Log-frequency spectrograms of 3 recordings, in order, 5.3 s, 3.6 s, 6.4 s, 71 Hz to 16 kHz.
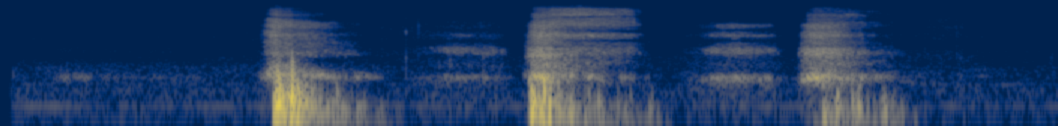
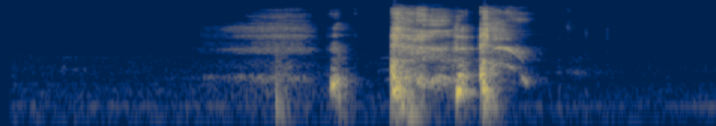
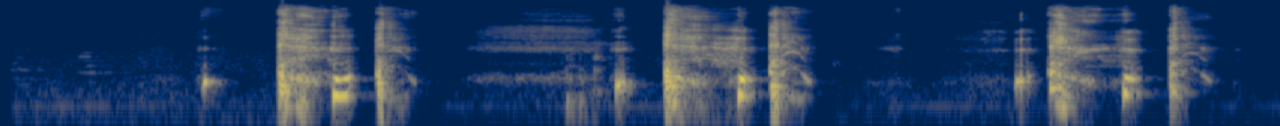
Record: {"exhalation_length": "5.3 s", "exhalation_amplitude": 31305, "exhalation_signal_mean_std_ratio": 0.26, "cough_length": "3.6 s", "cough_amplitude": 31072, "cough_signal_mean_std_ratio": 0.31, "three_cough_length": "6.4 s", "three_cough_amplitude": 32768, "three_cough_signal_mean_std_ratio": 0.34, "survey_phase": "beta (2021-08-13 to 2022-03-07)", "age": "18-44", "gender": "Female", "wearing_mask": "No", "symptom_cough_any": true, "symptom_shortness_of_breath": true, "symptom_sore_throat": true, "symptom_fatigue": true, "symptom_headache": true, "symptom_other": true, "symptom_onset": "2 days", "smoker_status": "Never smoked", "respiratory_condition_asthma": false, "respiratory_condition_other": false, "recruitment_source": "Test and Trace", "submission_delay": "2 days", "covid_test_result": "Positive", "covid_test_method": "RT-qPCR", "covid_ct_value": 17.2, "covid_ct_gene": "ORF1ab gene"}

